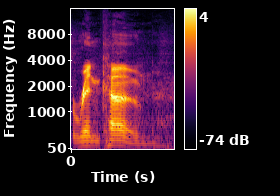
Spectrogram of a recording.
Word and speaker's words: Rincon: R-I-N-C-O-N, Rincon. Now, if you lived in a city outside of Savannah, spelled the same way, R-I-N-C-O-N, it would be Rincon.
